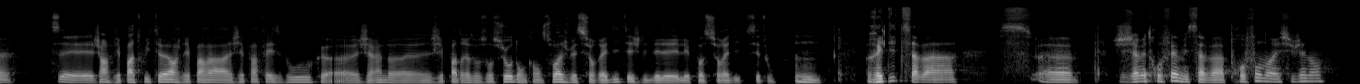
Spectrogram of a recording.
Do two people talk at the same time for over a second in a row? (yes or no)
no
